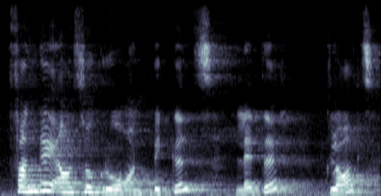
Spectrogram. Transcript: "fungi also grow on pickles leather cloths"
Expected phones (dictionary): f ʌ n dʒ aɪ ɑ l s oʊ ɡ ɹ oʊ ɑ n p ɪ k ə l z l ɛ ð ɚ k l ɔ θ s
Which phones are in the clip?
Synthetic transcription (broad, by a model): f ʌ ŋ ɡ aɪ ɑ l s oʊ ɡ ɹ oʊ ɑ n p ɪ k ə l s l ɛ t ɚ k l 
